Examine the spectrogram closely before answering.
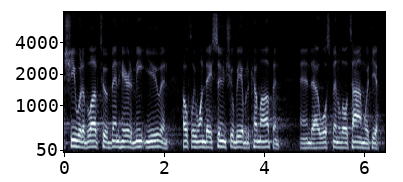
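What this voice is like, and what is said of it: East Texas Southern accent. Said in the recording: “I grew up in Deep East Texas. I'm sure you're shocked by my accent.”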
